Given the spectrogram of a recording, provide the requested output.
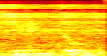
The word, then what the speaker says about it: ধৃত: যেমন একটা উদাহরণ দিয়ে বুঝিয়ে দিই, যেমন ধৃত, ধৃ ইত, তাহলে এটা উচ্চারণ হয়ে যাবে ধৃ তো।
